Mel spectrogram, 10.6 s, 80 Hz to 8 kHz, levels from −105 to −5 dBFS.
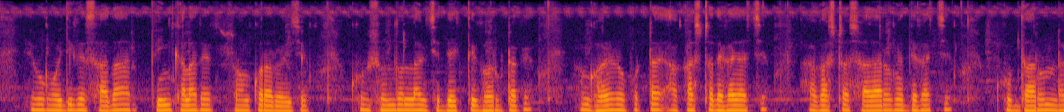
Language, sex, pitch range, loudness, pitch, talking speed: Bengali, male, 130-140 Hz, -31 LUFS, 135 Hz, 170 wpm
